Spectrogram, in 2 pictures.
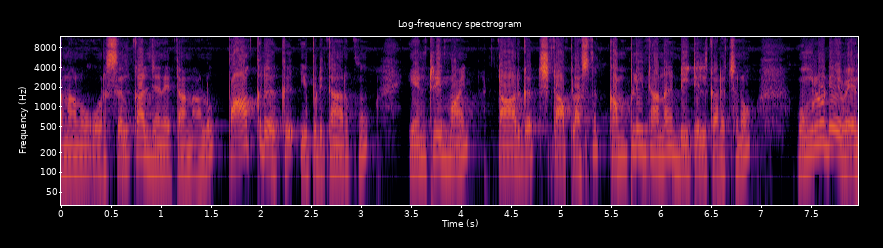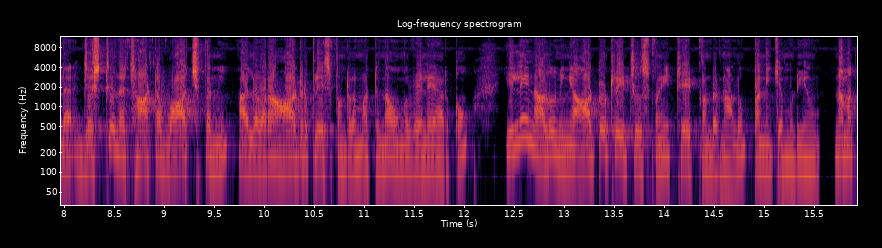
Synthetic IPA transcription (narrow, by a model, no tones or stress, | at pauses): naːlʊ̃ʔɔɾɯsɛlkaːld͡ʒɛnɪʈːaːna̰ːlʊ̃paːɾkɯɾɐɯkːɯɪpːɐɽit̪ːãːɪɾɯkːʊ̃ɛɳʈɾimaːɪnʈaːɾɡɛʈsʈaːplaːsnɯkɐmpliːʈːaːnɐɖiːʈeːlkɐɽɛt͡ʃːɪɾʊ̃ | ʊŋɡɐɭɯɽɐjɐʋeːlɛ̰d͡ʒɐsʈɪnd̪ɐt͡ʃaːɾʈːɐʋaːt͡ʃpɐɳːiɐðɪlɐʋɐɾãaːɾɖɐɾpleːspɐɳːɾɐðɯmɐʈːɯnt̪ãːʊŋɡɐʋeːlɐjaːɪɾɯkːʊ̃ɪlːɛjnaːlʊ̃niːŋɡɐaːɾʈːoːʈɾeːʈ̚t͡ʃuːspɐɳːiʈɾeːʈ̚pɐɳrɐna̰ːlʊ̃pɐɳːɪkʲːɐmʊɽɪjʊ̃nɐmɐkː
